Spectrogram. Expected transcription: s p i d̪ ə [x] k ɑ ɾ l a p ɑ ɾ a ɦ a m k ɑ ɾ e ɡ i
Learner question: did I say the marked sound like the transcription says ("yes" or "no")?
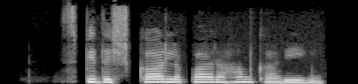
no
